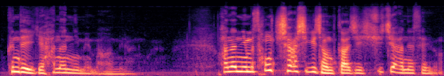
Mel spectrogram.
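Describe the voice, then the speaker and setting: A young man delivers a Friday night sermon as a junior pastor. His delivery is animated and conversational. He slips into acted-out voices and adds light jokes between the points of his message. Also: high-pitched, fast talker, gravelly. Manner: lively, acts out dialogue in quoted voices, joking asides. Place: church sanctuary.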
